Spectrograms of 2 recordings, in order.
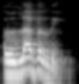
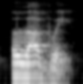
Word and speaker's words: lovely: If we take a look, it has this extra E in the word. And there is a common tendency to pronounce this as lovely.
